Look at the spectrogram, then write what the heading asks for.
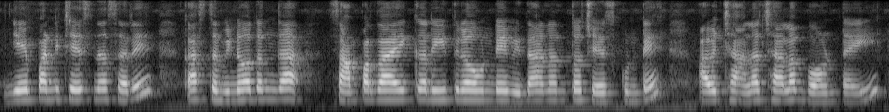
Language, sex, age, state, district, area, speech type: Telugu, female, 30-45, Andhra Pradesh, Anakapalli, urban, spontaneous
